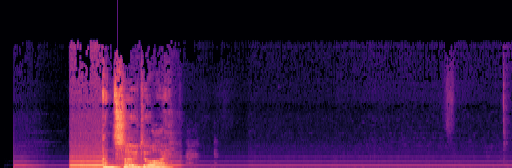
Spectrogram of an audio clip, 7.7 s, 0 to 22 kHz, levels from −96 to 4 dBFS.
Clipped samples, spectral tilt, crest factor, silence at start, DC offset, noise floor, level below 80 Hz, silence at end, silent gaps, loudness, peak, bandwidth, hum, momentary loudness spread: under 0.1%; -5.5 dB/octave; 18 dB; 1.05 s; under 0.1%; -57 dBFS; -48 dBFS; 5 s; none; -13 LUFS; 0 dBFS; 16 kHz; none; 17 LU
